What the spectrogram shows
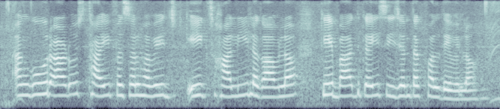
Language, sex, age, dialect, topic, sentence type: Bhojpuri, female, 31-35, Northern, agriculture, statement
